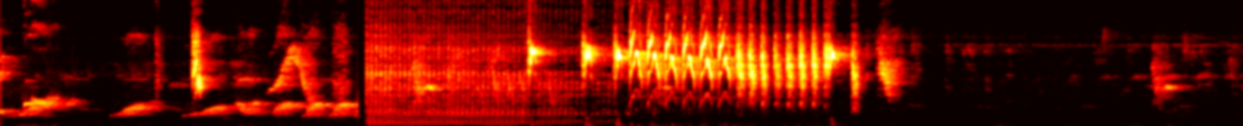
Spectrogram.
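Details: Sooty-headed bulbul song for training songbirds: short rising slurred whistles in series, a burst of broad noise, then a quick high trill lasting about two seconds before silence.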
